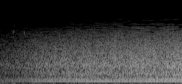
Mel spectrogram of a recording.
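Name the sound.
car engine driving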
